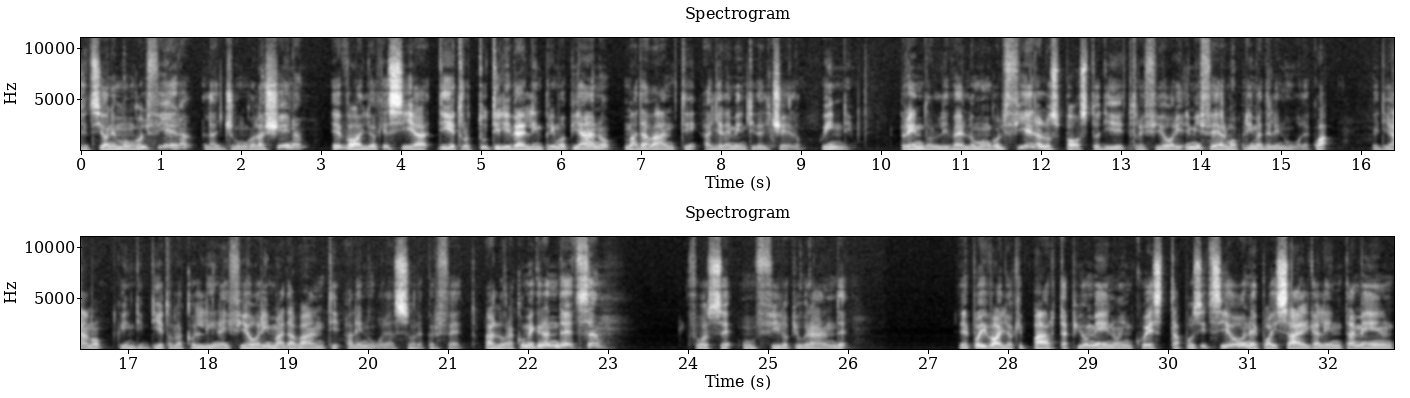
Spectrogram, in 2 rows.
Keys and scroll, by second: 22.8 super+Tab.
